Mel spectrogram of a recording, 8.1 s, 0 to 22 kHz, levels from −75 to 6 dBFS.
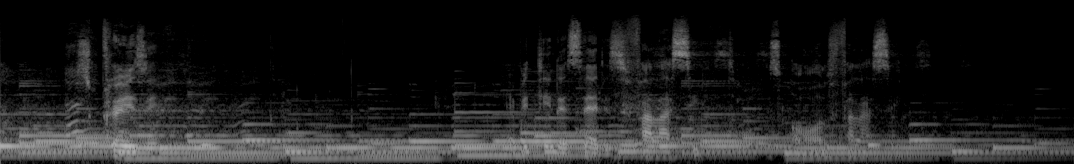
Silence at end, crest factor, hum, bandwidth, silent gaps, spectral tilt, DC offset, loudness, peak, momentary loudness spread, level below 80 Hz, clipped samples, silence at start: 0 s; 18 dB; none; 15.5 kHz; none; -4.5 dB/octave; under 0.1%; -30 LUFS; -12 dBFS; 12 LU; -70 dBFS; under 0.1%; 0 s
